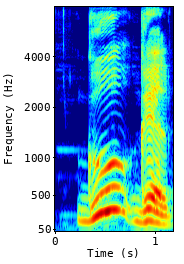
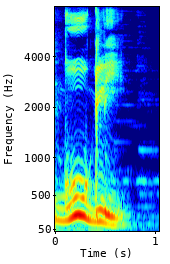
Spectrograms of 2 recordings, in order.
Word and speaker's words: Google: Google, Google, como que fuera a botar un pollo, Google, así. No se dice Googly. Google, no se dice así, se dice Google.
